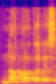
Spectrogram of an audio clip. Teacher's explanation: نقتبس میں قاف ساکن ہے، اس پہ قلقلہ ہے، سین ساکن پہ ہمس ہے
